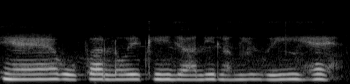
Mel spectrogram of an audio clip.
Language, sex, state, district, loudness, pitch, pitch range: Hindi, female, Uttar Pradesh, Deoria, -26 LUFS, 235 Hz, 225-235 Hz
